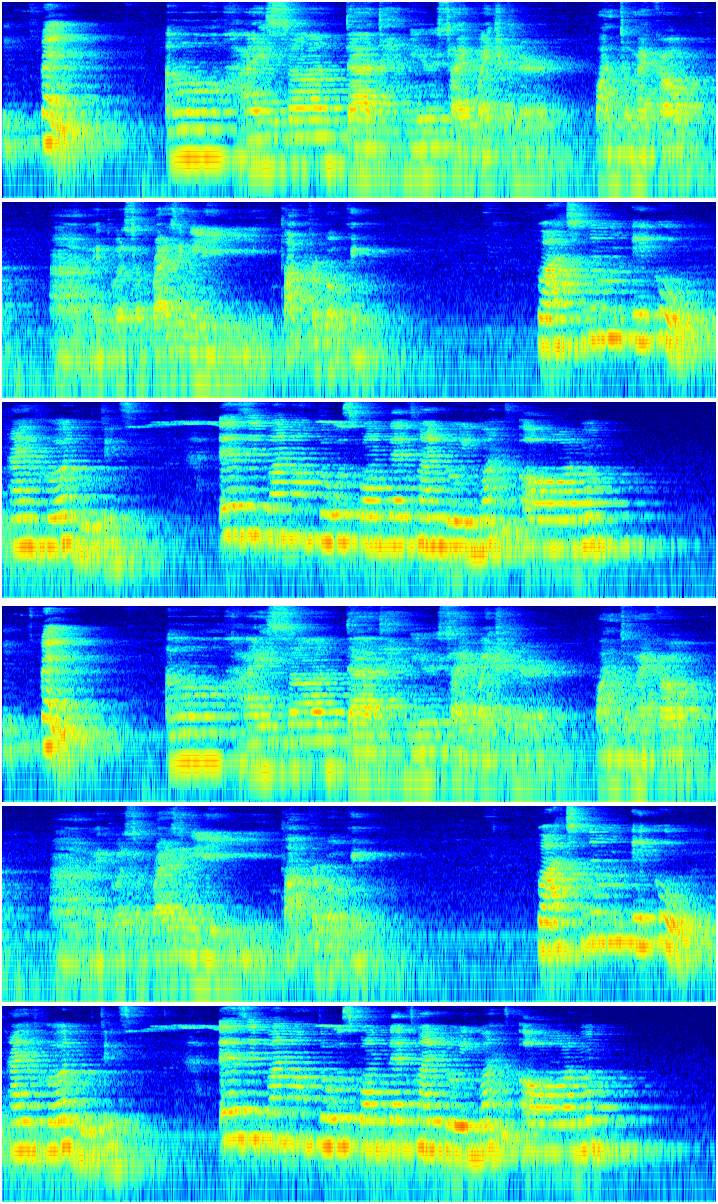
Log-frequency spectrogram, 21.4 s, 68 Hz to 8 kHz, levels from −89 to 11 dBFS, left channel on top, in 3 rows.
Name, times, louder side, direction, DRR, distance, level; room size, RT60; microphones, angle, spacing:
voice 1, 1.6-5.4 5.9-6.9 7.6-10.8, left 1 dB, 85° left, -2 dB, 2.0 m, -26 dB
voice 2, 12.5-15.4 16.0-20.2, equal, 35° right, -5 dB, 2.2 m, -21 dB
9.9 x 5.5 x 3.4 m, 1.3 s
head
